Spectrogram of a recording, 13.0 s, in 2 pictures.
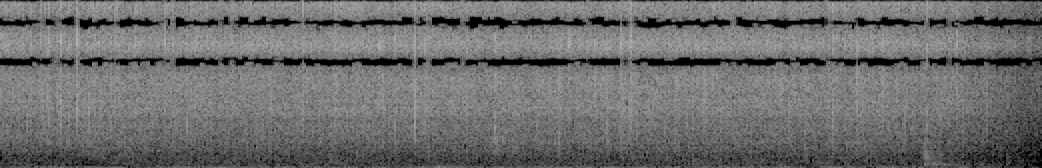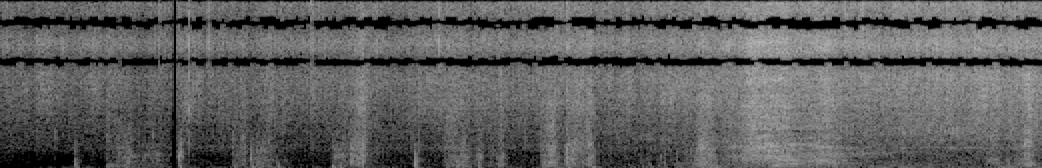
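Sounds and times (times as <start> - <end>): sausage and onions sizzling: 0.0 - 13.0.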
